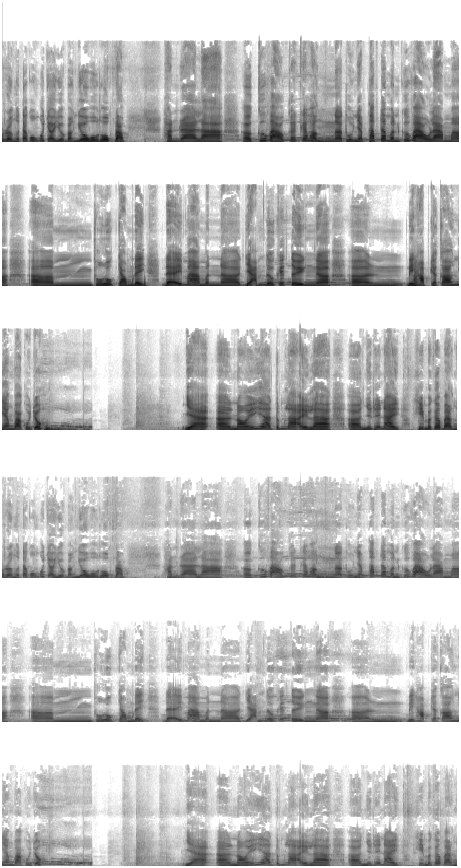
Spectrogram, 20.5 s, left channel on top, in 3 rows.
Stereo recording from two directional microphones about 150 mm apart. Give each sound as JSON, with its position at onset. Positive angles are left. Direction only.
{"t": 0.0, "sound": "a woman's voice", "side_deg": 40}
{"t": 7.6, "sound": "mantra", "side_deg": 30}
{"t": 8.2, "sound": "a woman's voice", "side_deg": 40}
{"t": 12.4, "sound": "mantra", "side_deg": 30}
{"t": 12.9, "sound": "a woman's voice", "side_deg": 50}
{"t": 16.4, "sound": "speech", "side_deg": 45}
